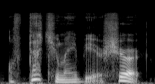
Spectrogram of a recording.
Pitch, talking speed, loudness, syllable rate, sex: 130 Hz, 230 wpm, -18 LUFS, 6.3 syllables/s, male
